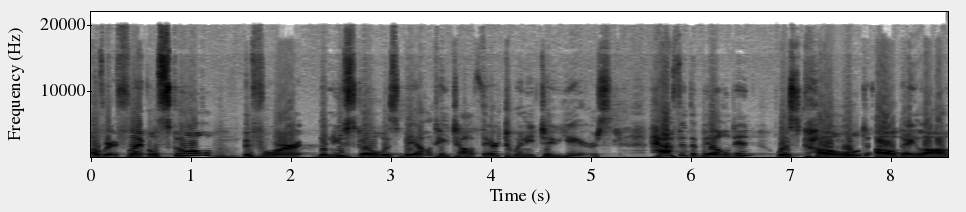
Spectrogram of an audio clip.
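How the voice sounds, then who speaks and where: In a Southern US accent, a woman speaks fairly slowly at a fairly high pitch with very wide pitch swings. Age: 70s. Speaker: public commenter. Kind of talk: public comment. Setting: public meeting hall.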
